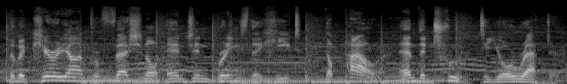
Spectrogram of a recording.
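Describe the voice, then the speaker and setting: A man's voice: mid-range voice, expressive, normal speed, close to an everyday voice. An actor playing an earnest, grandiose machinery salesman in a video game advert, speaking in solemn slogans. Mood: earnest pitch. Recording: loud guitar music underneath.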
